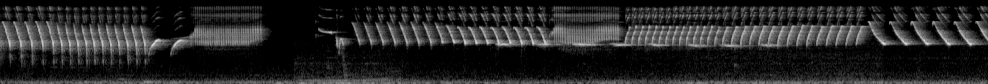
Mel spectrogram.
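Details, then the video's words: Canary song played so other canaries join in: long buzzy rolling trills broken by brief pauses, a steady high rattling roll, and a closing run of quick falling notes. "Pancingan Ampuh Bikin Kenari Lain Bakal Ikut Gacor Do0r Dengan Pancingan Ini! Langsung Nyaut Ngeroll"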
